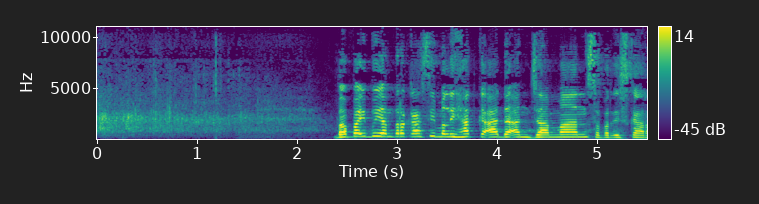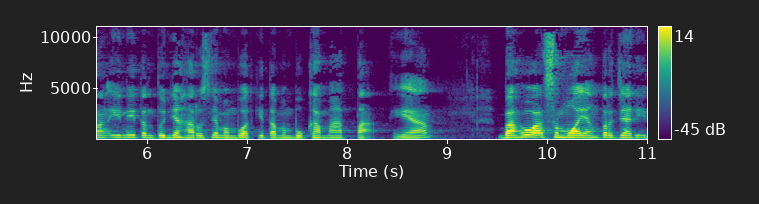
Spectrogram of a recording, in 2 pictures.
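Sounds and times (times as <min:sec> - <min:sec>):
audience applause: 0:00.0 - 0:02.2
speech: 0:02.4 - 0:11.0.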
